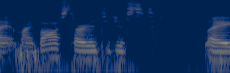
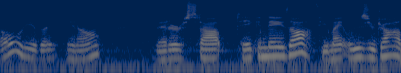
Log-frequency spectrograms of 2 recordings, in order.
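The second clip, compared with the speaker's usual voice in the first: ordinary delivery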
